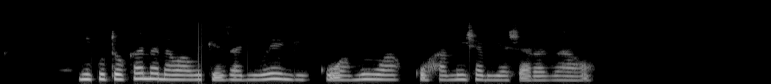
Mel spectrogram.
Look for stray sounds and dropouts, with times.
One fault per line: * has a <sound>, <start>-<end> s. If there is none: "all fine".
all fine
